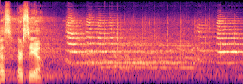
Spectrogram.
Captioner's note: crowd cheering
